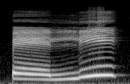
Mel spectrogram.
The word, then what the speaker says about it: película: Película. La palabra es película. La sílaba que yo pronuncio con mayor fuerza de voz al decir mi palabra es la sílaba li.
